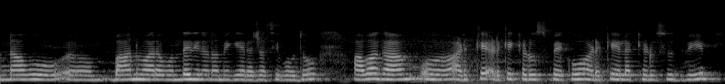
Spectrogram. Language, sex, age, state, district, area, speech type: Kannada, female, 30-45, Karnataka, Chikkamagaluru, rural, spontaneous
